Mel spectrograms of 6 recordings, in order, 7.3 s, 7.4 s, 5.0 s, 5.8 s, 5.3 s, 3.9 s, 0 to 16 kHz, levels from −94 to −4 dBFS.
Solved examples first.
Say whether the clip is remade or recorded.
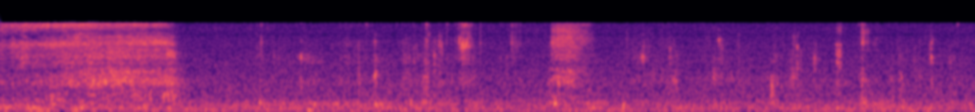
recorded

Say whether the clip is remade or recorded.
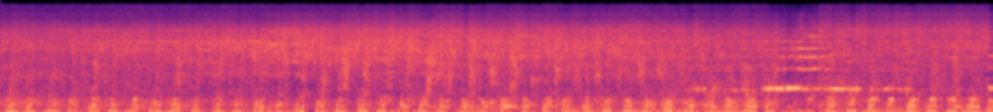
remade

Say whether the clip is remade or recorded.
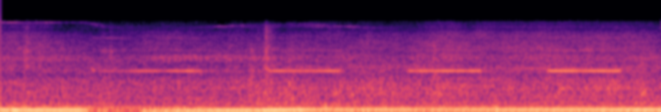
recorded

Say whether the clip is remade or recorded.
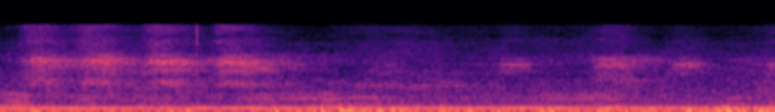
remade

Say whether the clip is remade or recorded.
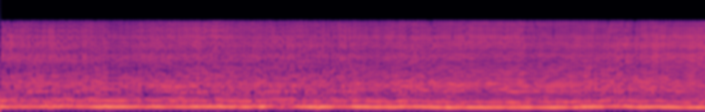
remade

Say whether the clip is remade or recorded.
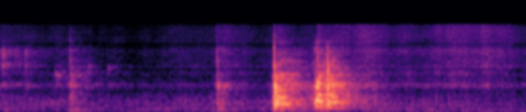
remade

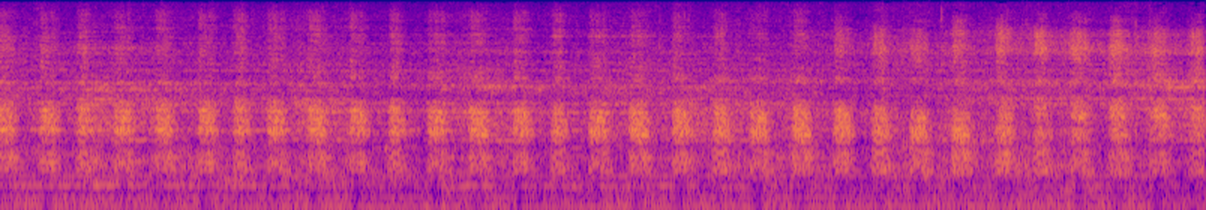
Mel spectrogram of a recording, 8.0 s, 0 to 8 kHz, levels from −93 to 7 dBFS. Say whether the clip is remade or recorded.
recorded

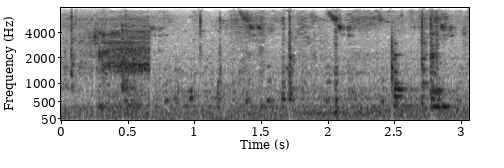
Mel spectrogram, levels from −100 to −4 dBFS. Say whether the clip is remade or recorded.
recorded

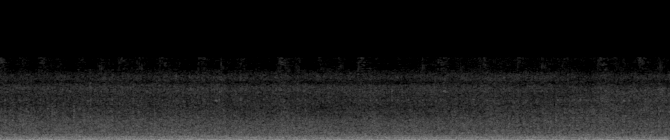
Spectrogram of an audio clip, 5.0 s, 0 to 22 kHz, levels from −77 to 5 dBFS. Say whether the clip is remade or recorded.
recorded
